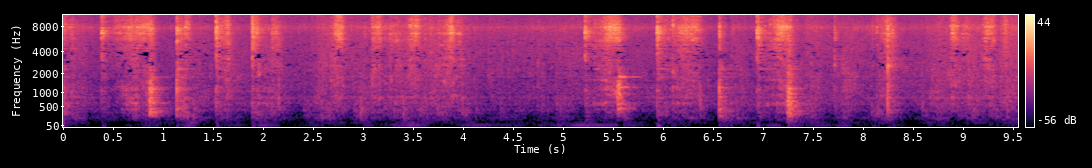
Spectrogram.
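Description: A spoon scrapes and stirs spice paste with sugar sautéing in oil in a pan, giving irregular clinks and scrapes over a soft sizzle, close and fairly loud with no talking.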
